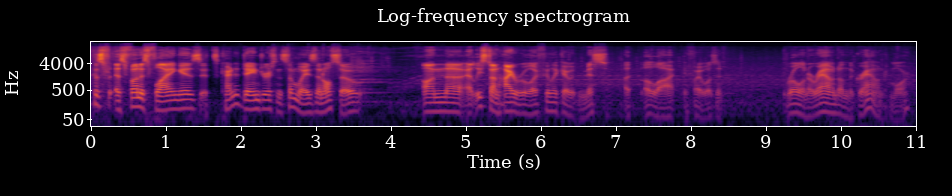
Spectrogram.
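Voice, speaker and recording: A man's voice: deep voice, normal speed, a little hiss or hum. A man giving casual live gameplay commentary as a streamer, thinking aloud as he plays. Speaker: game streamer, host.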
